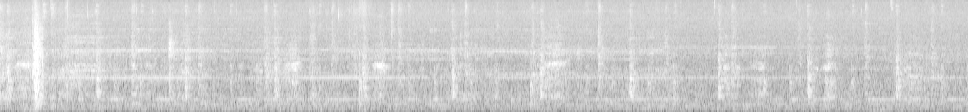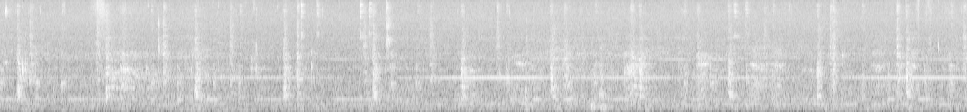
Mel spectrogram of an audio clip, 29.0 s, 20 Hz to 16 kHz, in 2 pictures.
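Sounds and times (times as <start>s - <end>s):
faint hum: 0.0s - 29.0s.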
